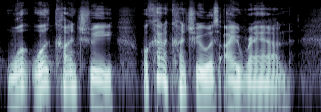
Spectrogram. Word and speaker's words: Iran: It's complex, and Iran, again, the way you pronounced it, I believe, is the Iran. The way they pronounce it. Yeah, It's yeah. Iran, right? And then Iran, I believe, started to be pronounced Iran once I think Obama came into president. It became really mainstream then, but before that, everybody just called it Iran.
